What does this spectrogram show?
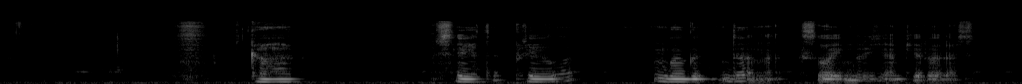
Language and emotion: Russian, sad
